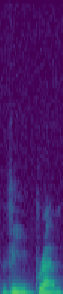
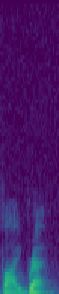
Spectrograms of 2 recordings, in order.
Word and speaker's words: Vibram: in 1937 by Italian climber Vitali brahmani hence pronounced V brem not vibran moving on up the next layer is a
